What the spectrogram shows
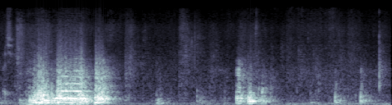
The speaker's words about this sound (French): Bon. Bon sang, ce bordel juste pour bouger trois chaises et poser vos fesses.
